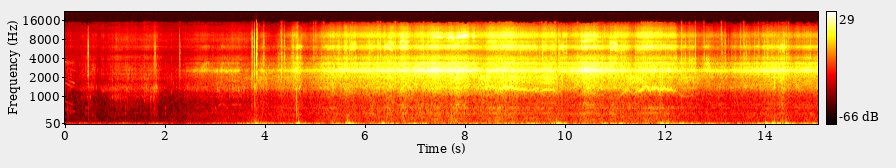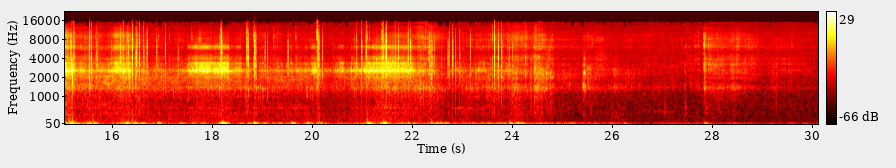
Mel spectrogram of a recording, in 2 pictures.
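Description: Skis sliding and scraping over firm snow on a fast downhill run, with wind rushing over the camera's microphone. It builds to its loudest in the first half, has sharper scrapes on the turns, and eases off near the end as the skier slows.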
